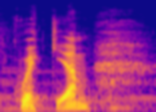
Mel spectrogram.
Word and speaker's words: kikiam: The last one I got is this thing called Chinese kikiam. Kikiam, or some pronounce it as kwekiam, is sort of like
